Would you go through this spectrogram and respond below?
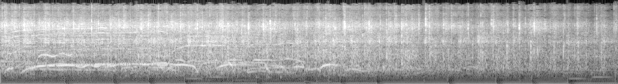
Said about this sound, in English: So y'all give a round of applause for Kim's Customs down there in Albany, Georgia.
